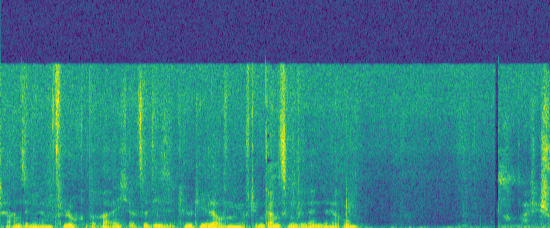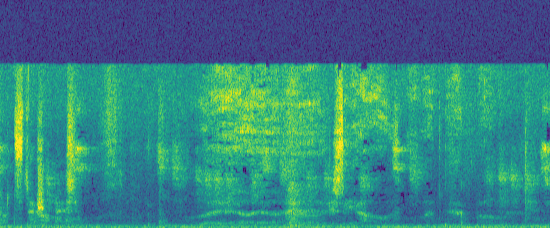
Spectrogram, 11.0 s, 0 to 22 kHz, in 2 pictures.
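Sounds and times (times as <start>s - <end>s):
man whispering: 5.0s - 6.6s, 7.4s - 11.0s.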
